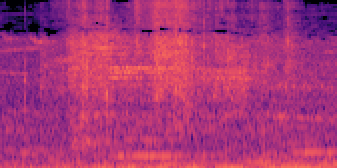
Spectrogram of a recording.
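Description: Faint whimpering of young puppies over outdoor background noise.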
